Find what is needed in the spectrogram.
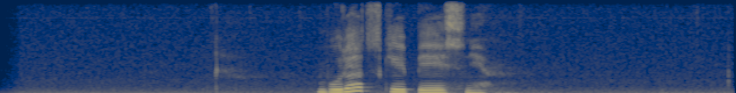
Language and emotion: Russian, sad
